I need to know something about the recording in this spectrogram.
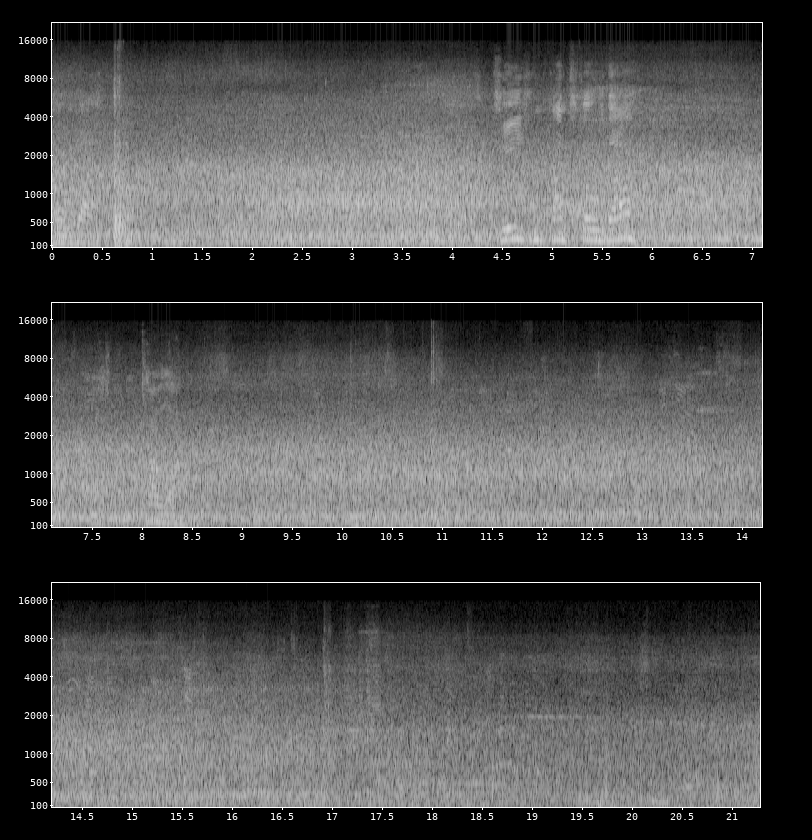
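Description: Traffic hums steadily nearby outdoors.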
